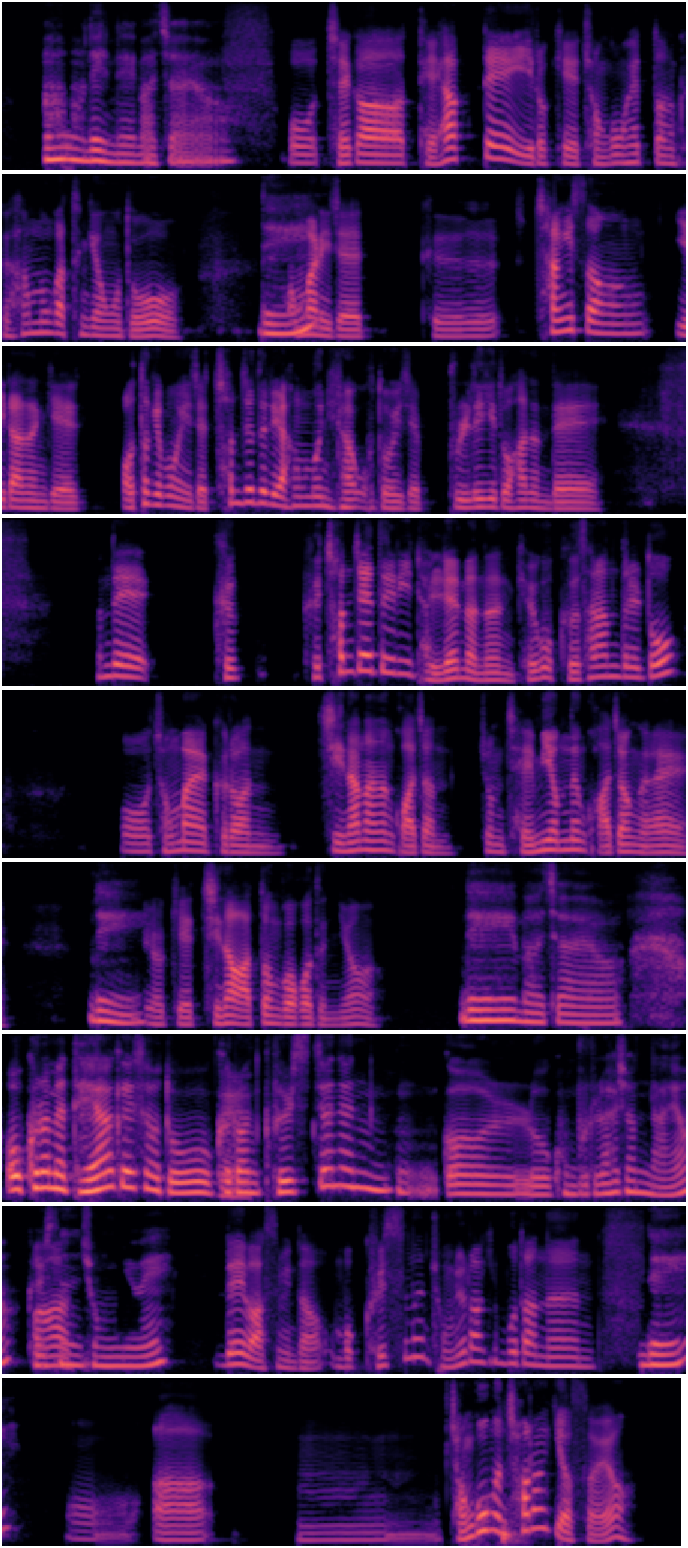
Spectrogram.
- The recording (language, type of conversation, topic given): Korean, podcast, 초보자가 창의성을 키우기 위해 어떤 연습을 하면 좋을까요?
- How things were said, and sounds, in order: other background noise; laughing while speaking: "학문이라고도"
